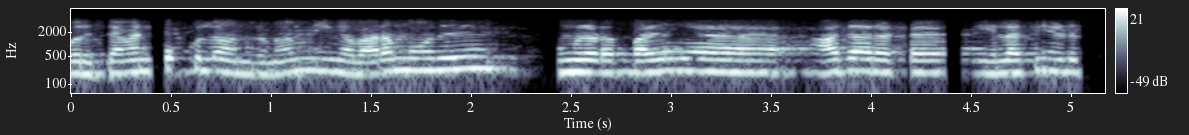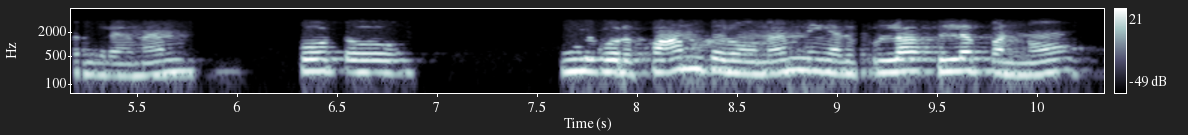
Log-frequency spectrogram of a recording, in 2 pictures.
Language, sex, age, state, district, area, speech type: Tamil, male, 18-30, Tamil Nadu, Tiruvannamalai, urban, conversation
